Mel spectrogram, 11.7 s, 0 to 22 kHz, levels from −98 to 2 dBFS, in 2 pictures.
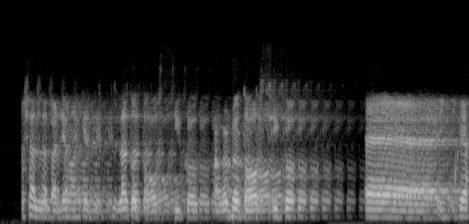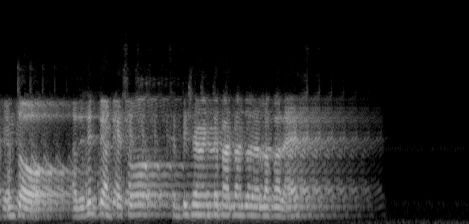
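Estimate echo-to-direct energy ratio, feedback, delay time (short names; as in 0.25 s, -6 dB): -6.0 dB, 55%, 0.153 s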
